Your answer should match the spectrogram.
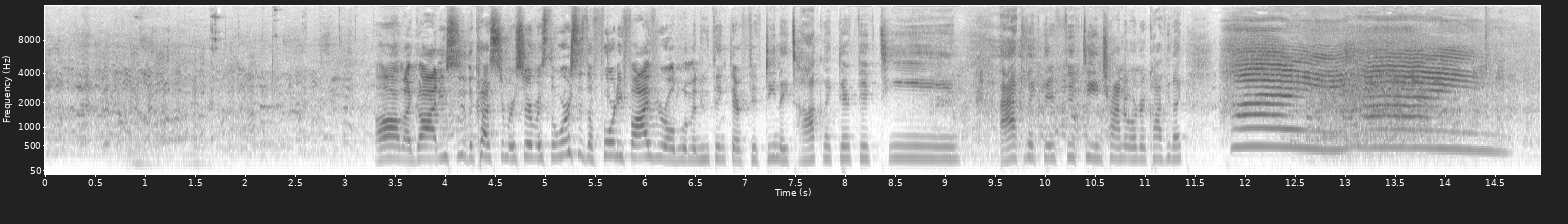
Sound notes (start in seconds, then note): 10.2 high-pitched voice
